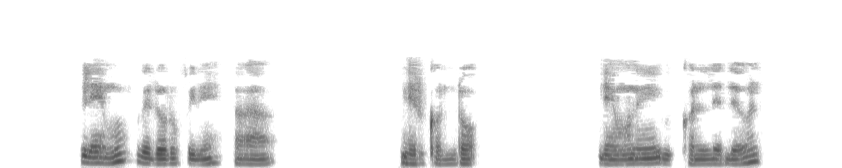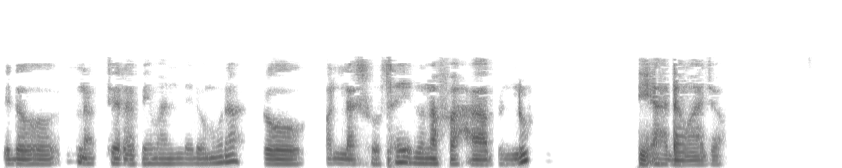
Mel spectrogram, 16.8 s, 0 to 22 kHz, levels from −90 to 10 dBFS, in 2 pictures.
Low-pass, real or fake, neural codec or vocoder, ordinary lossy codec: 5.4 kHz; fake; codec, 24 kHz, 0.9 kbps, DualCodec; MP3, 24 kbps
